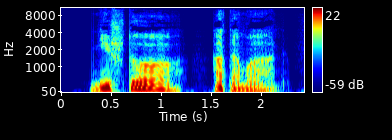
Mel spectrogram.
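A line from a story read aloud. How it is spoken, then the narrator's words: Calm. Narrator (Russian): спокойно сказал он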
